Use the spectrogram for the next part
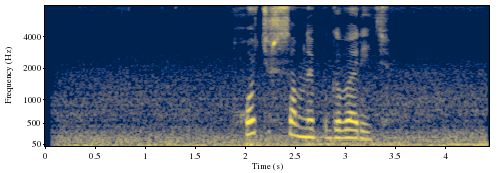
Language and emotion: Russian, neutral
